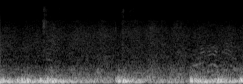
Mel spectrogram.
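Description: Wind buffeting the microphone: irregular low rumbling gusts that swell and fall several times.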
